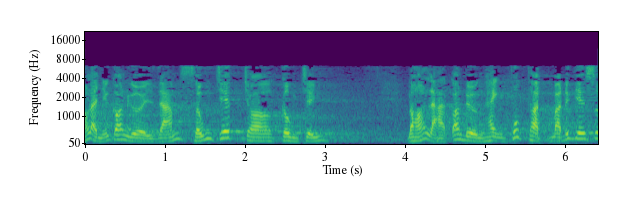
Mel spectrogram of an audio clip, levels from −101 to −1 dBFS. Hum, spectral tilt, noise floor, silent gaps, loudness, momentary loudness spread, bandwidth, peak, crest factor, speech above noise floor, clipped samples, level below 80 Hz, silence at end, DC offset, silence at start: none; -4.5 dB/octave; -48 dBFS; none; -22 LUFS; 6 LU; 6.6 kHz; -2 dBFS; 20 dB; 26 dB; under 0.1%; -66 dBFS; 0 s; under 0.1%; 0 s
